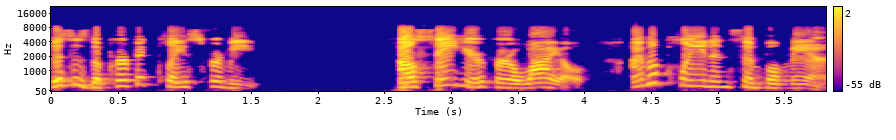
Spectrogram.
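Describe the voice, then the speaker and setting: A woman puts on a gruff character voice at a high pitch. She keeps a moderate pace. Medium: read story. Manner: gruff, growling.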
